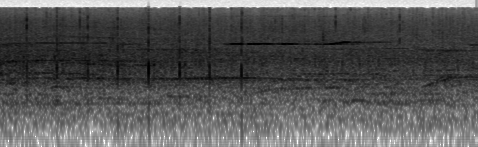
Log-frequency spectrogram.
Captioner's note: applause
